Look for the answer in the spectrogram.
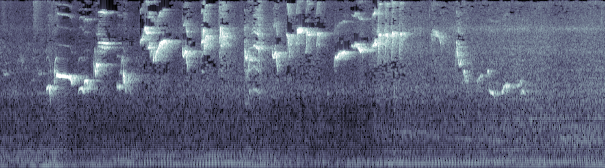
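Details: Orange-headed thrush singing to stimulate breeding urge: a fast, dense stream of chattering, twittering high notes for about five seconds, fading into softer scattered chirps over a steady low hum.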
